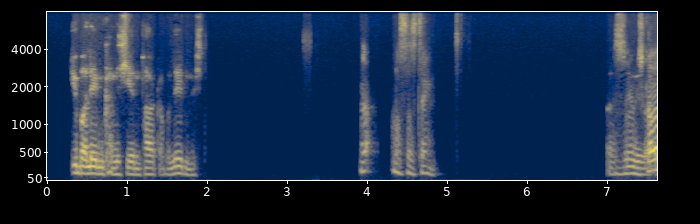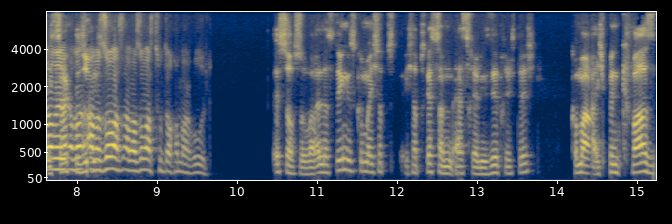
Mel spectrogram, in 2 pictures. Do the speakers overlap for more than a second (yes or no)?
yes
